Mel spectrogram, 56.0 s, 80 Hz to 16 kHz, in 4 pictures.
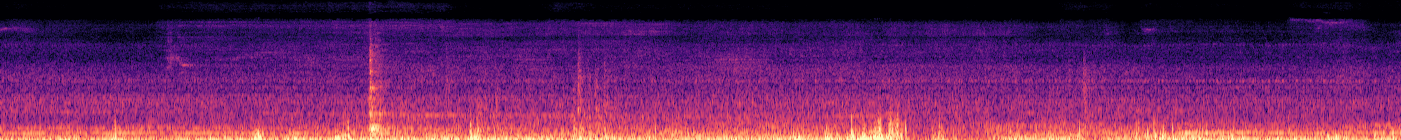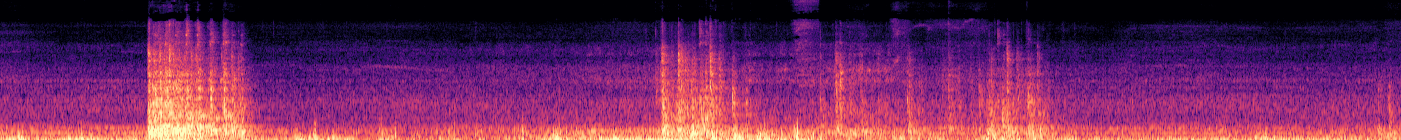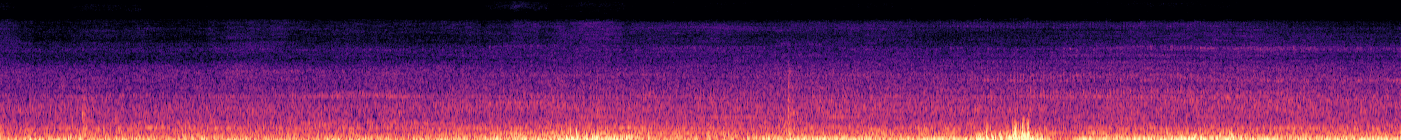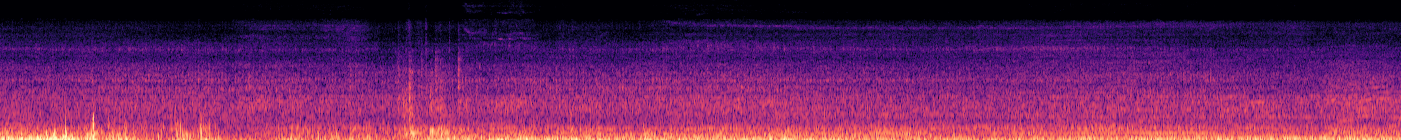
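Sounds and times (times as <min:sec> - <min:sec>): hydraulics working: 0:00.0 - 0:40.5
excavator diesel engine running: 0:00.0 - 0:56.0.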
